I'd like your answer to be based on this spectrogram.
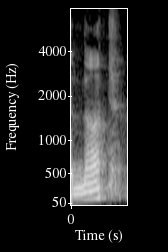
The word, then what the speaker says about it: Nath: Really, it goes back to the Kanpata yogins, the Nath lineage, that's N-A, long A-T-H lineage, that probably begins with Matsyendranath and then really gets launched with Goraknath.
